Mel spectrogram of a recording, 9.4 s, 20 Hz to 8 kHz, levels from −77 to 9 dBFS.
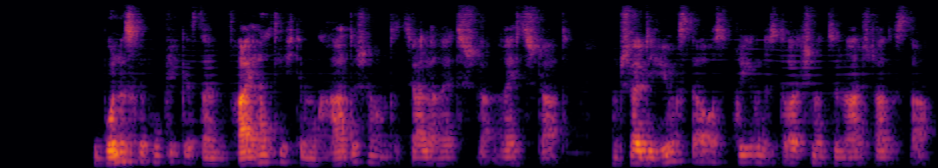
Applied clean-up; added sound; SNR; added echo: neural mask model DeepFilterNet 3.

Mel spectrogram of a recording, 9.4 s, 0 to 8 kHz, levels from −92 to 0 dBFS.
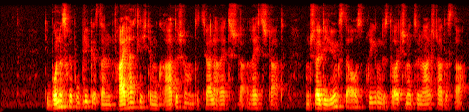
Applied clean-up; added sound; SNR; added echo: none; none; none; none.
